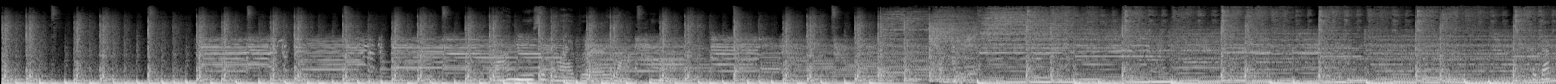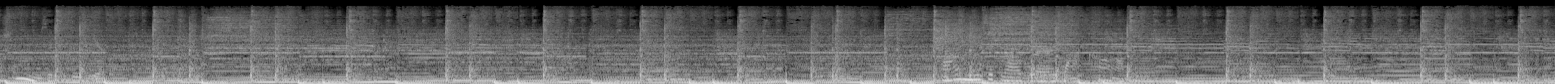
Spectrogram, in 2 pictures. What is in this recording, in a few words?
heavy rock 123 bpm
